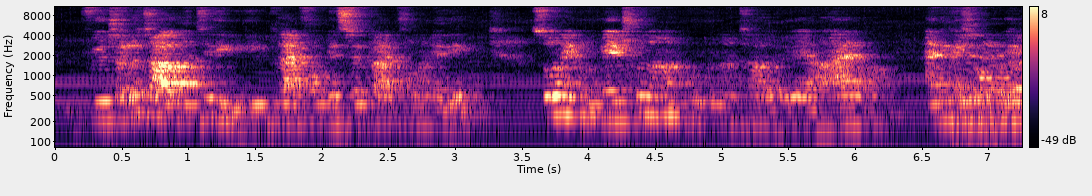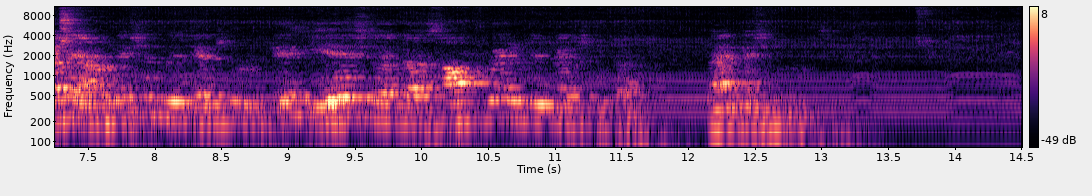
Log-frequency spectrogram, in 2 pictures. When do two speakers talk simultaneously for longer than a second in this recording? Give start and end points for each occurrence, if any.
6.7-8.0

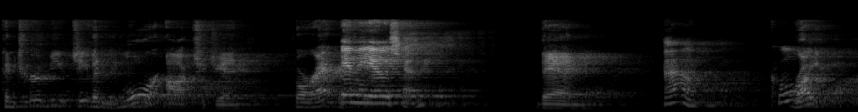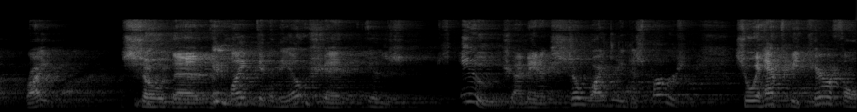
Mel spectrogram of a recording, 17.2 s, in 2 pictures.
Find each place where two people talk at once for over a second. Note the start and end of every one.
none

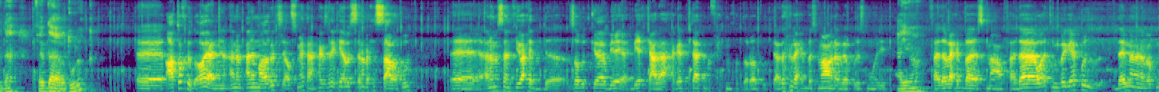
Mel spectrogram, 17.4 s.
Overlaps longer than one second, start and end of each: none

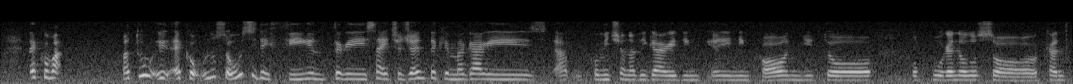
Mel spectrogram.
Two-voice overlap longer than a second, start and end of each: none

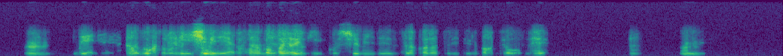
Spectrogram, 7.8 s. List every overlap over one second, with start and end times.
1.3-3.1

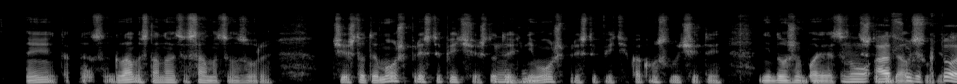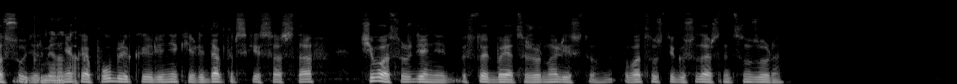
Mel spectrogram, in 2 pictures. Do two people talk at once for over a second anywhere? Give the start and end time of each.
8.4-10.3

